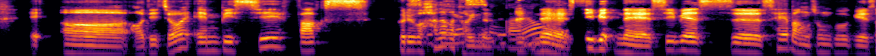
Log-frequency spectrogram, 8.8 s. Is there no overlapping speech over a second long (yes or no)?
no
